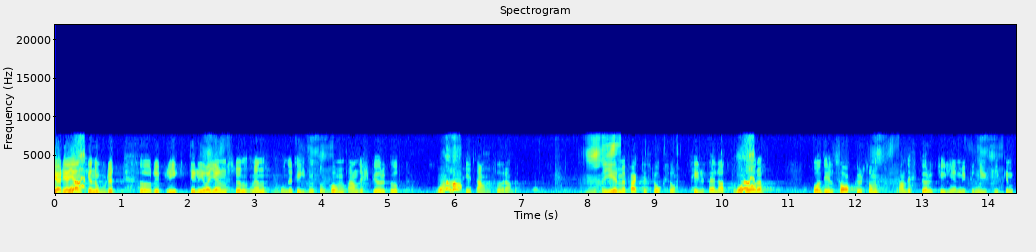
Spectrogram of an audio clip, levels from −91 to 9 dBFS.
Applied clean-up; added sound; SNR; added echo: none; Zipper (clothing); 4 dB; none.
